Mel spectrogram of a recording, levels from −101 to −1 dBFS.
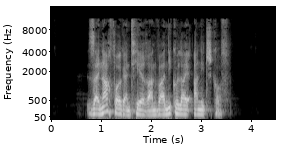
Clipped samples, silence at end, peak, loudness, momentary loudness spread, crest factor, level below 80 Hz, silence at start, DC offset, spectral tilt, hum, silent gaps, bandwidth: under 0.1%; 0.95 s; -8 dBFS; -24 LUFS; 14 LU; 18 dB; -54 dBFS; 0.75 s; under 0.1%; -6 dB/octave; none; none; 11.5 kHz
